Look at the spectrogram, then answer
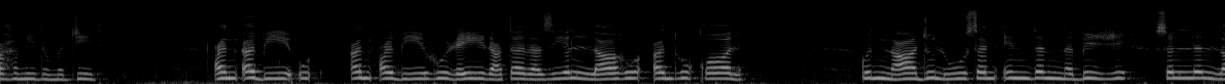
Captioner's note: Arabic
